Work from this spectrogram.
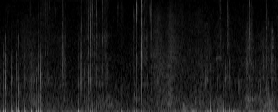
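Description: Long nails tap and scratch a small, hollow round AirPods case in a green and red watermelon silicone cover with a keyring. A quick series of dull, low, muffled taps dies away almost instantly. Soft, quiet scratching rustles in between.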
